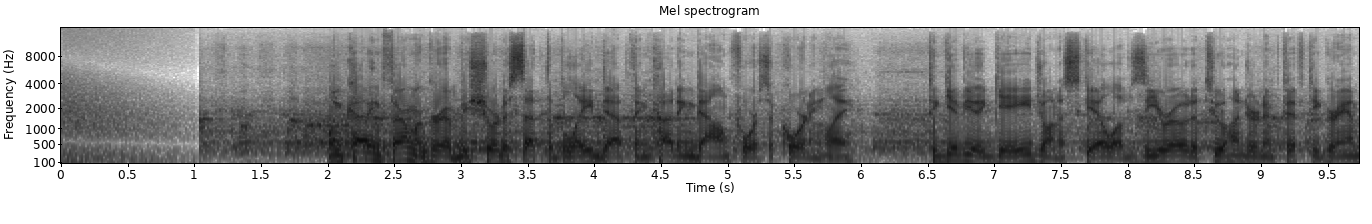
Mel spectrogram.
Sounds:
Speech

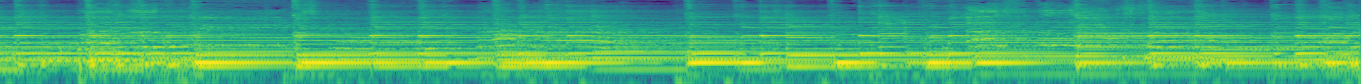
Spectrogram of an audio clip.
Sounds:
Guitar, Strum, Music, Acoustic guitar, Plucked string instrument, Musical instrument

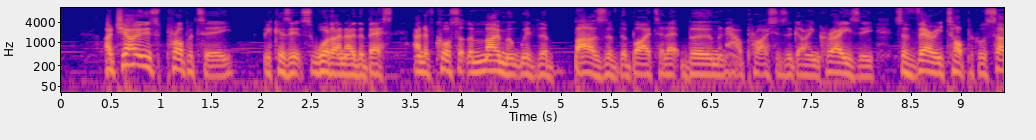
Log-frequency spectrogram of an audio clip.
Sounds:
Speech, monologue, Male speech

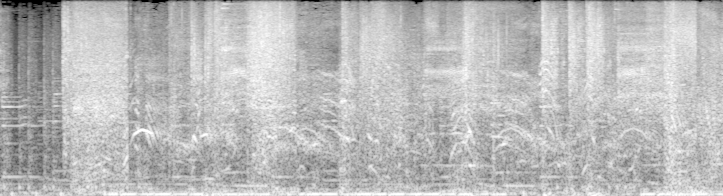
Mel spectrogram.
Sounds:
Chainsaw, Music

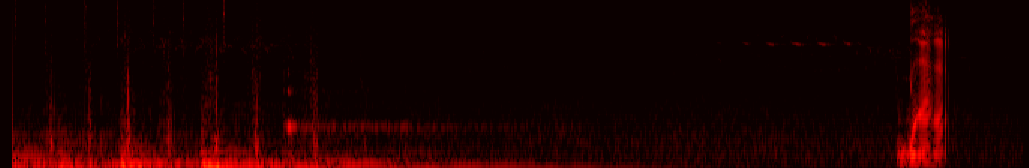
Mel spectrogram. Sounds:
Bird, Quack, Animal, Music

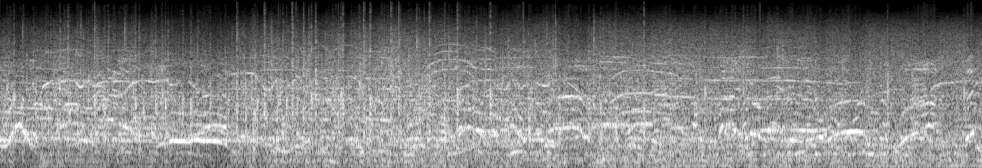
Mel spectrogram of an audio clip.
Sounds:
Speech, Waterfall

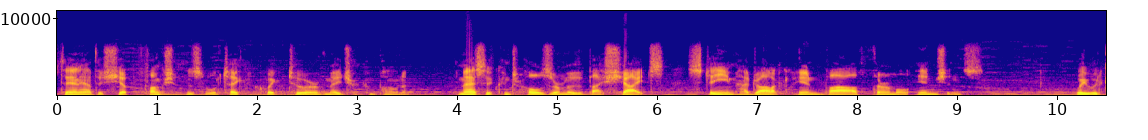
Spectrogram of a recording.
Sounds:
Speech, Music

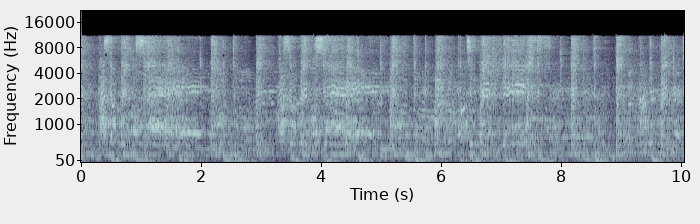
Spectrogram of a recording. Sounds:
Singing, Music

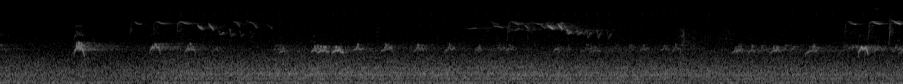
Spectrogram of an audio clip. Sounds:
Environmental noise

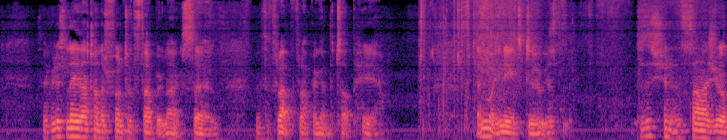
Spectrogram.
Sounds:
Speech

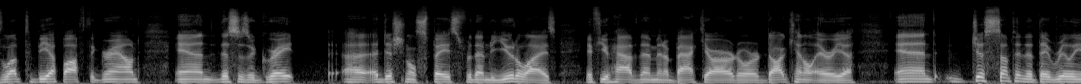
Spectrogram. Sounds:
Speech

